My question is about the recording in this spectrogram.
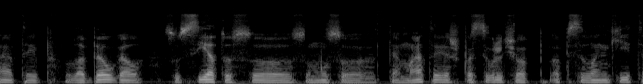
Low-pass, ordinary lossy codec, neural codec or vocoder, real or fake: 10.8 kHz; AAC, 32 kbps; none; real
